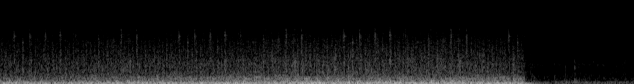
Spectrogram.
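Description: A huge machine rumbles and clanks close overhead.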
